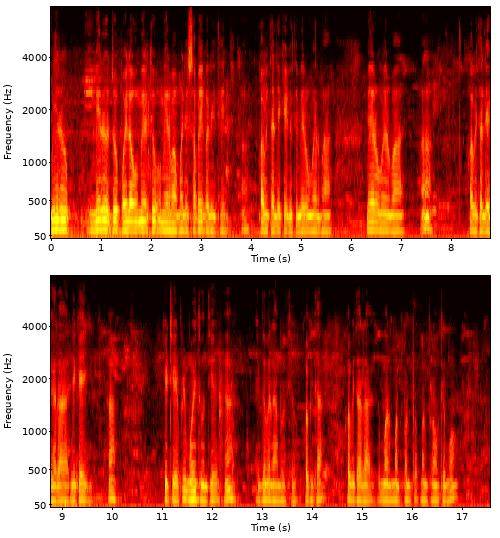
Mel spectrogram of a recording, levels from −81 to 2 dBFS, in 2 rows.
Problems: none marked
